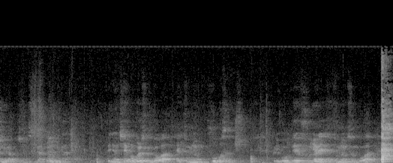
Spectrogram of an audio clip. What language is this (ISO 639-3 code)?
kor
